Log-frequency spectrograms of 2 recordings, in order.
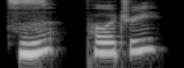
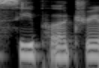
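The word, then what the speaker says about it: zi poetry (词): In terms of poetry, more specifically, she wrote what's called song lyric or zi poetry. It's spelled C-I. So you might hear it referred to as C poetry, but it's pronounced zi poetry, I think.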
